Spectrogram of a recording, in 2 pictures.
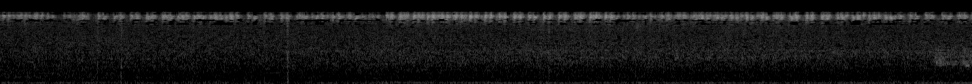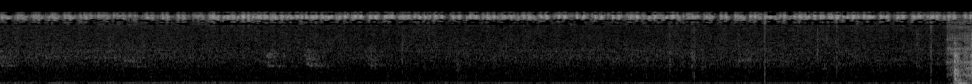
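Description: A chorus of insects chirring in a meadow: a high-pitched, fast trill that runs on without a break and grows a little louder about four seconds in and again near the middle.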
